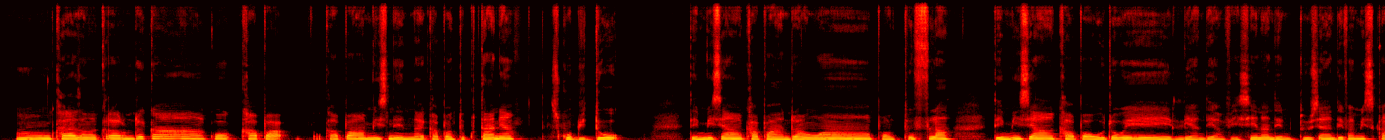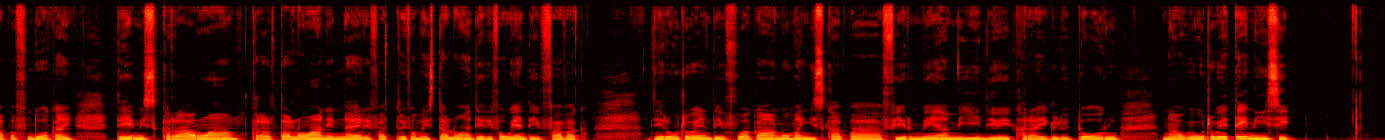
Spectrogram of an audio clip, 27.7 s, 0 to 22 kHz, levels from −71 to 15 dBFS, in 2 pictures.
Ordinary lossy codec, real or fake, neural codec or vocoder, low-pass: none; fake; vocoder, 48 kHz, 128 mel bands, Vocos; none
